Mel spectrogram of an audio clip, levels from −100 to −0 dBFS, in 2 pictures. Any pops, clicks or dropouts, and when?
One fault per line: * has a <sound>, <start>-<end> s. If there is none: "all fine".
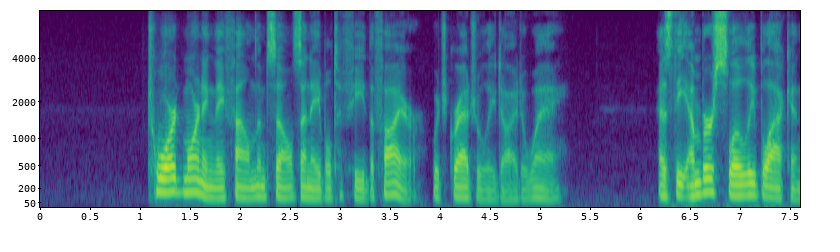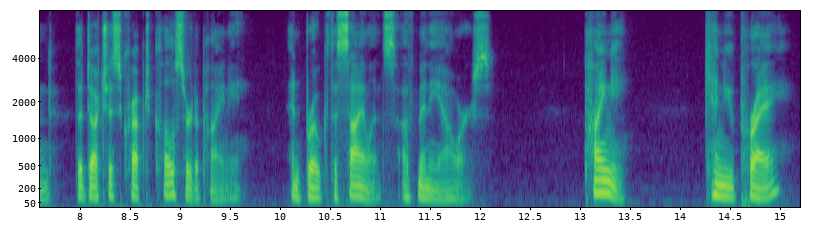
all fine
